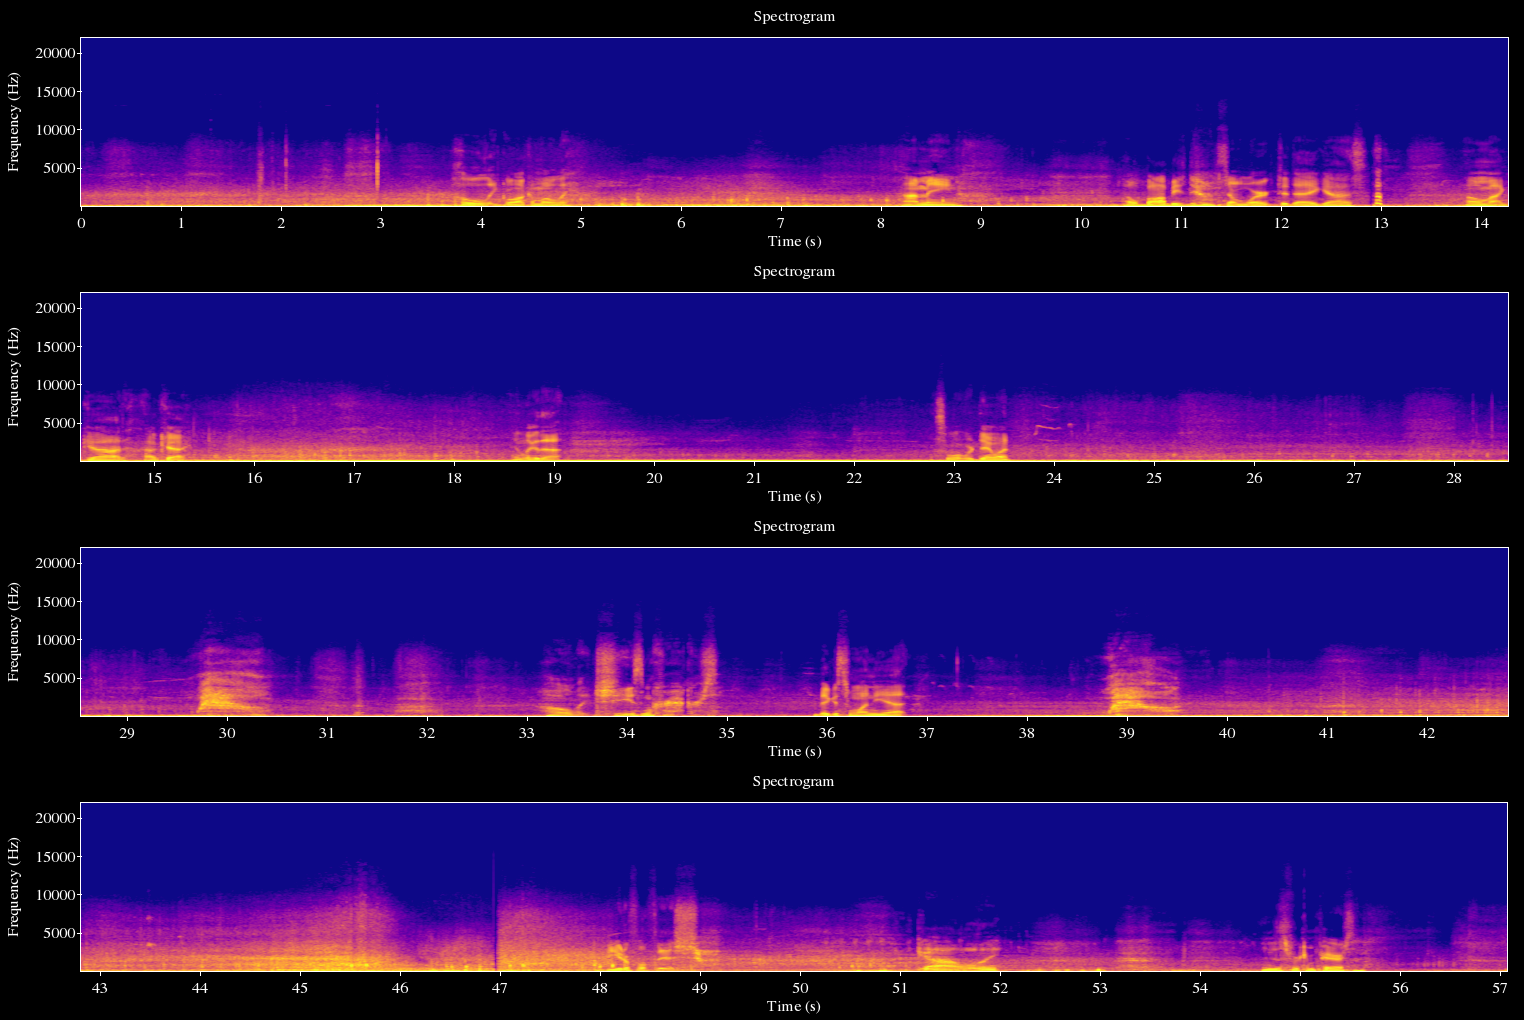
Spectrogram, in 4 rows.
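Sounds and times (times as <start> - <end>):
low outdoor rumble: 0.0 - 57.0
vehicle engine humming: 0.0 - 57.0.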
